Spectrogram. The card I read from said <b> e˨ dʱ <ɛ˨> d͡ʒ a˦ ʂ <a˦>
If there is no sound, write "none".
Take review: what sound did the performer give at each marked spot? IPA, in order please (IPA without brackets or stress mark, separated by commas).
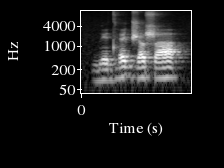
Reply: b, ɛ˦, a˦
